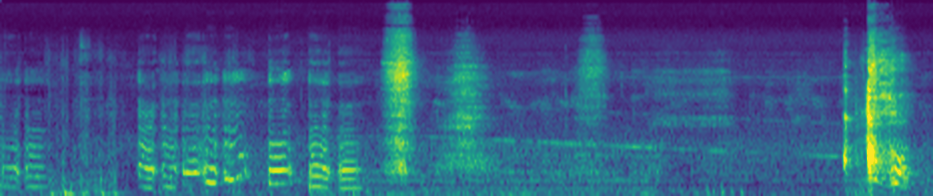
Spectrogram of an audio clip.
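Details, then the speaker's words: Person who has been sneezing all morning: short gasping, voiced breaths build up, then one forceful explosive sneeze. "It's gone, I think. I've been sneezing all morning."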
